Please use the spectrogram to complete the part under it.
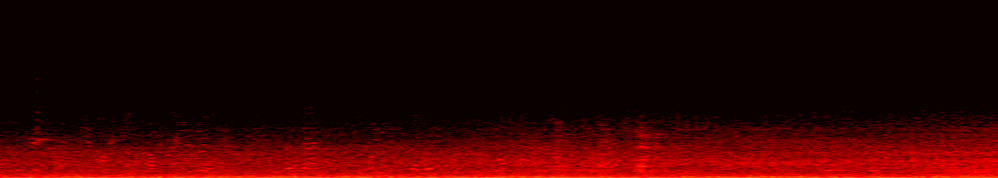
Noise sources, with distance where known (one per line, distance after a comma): person or small group talking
